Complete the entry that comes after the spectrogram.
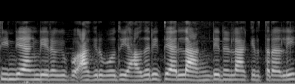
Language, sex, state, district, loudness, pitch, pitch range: Kannada, female, Karnataka, Chamarajanagar, -19 LUFS, 215 Hz, 210-225 Hz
